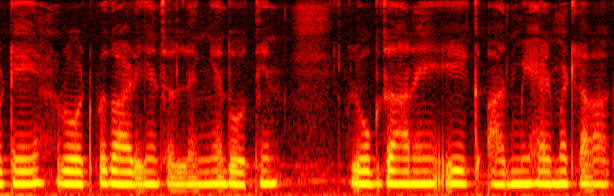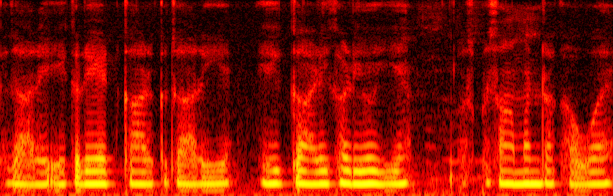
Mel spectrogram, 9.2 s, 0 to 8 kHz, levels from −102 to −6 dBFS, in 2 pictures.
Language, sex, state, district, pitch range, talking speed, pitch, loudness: Hindi, female, Bihar, Gopalganj, 190-195 Hz, 255 wpm, 195 Hz, -35 LUFS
